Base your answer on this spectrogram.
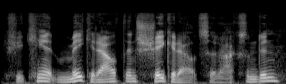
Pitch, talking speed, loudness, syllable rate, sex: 120 Hz, 250 wpm, -20 LUFS, 5.5 syllables/s, male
